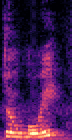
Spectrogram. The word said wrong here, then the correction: Beloit: Well, Beloit. – Oh, Beloit, yes. It's a B.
